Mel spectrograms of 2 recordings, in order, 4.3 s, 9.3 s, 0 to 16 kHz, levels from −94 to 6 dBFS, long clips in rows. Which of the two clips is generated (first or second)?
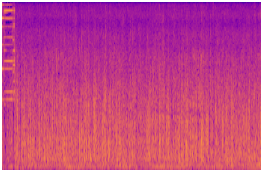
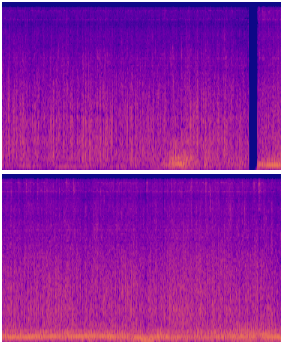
second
